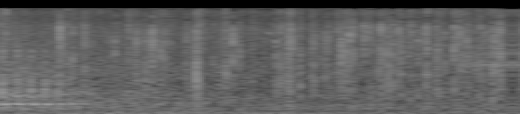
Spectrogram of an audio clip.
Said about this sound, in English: It rains all night at Strupp Lake, petering out to a drizzle the following day on a long, mostly flat trail through woods.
